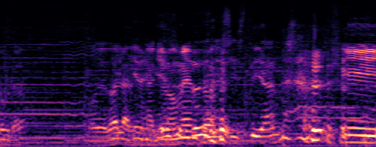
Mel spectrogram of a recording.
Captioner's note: laughs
